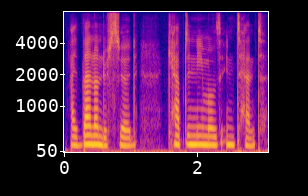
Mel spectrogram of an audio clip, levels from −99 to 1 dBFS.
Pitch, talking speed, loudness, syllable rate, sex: 180 Hz, 115 wpm, -17 LUFS, 4.5 syllables/s, female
